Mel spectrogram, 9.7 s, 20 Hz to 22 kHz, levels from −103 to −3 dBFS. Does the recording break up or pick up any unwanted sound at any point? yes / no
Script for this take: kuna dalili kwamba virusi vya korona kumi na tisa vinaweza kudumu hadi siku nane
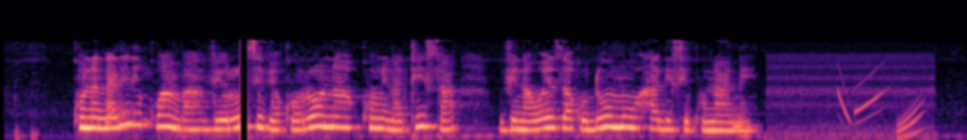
yes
